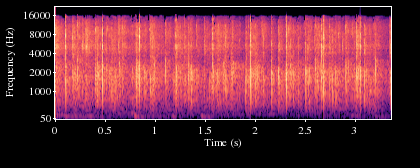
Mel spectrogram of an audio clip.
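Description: Audience at an evangelism conference applauding steadily, a dense, loud wash of many hands clapping with scattered sharper claps, close and continuous throughout.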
